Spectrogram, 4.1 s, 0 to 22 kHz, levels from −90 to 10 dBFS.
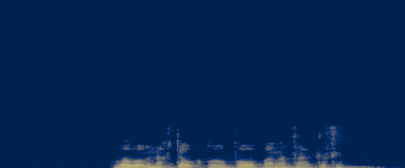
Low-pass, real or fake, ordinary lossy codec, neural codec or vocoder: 5.4 kHz; real; AAC, 48 kbps; none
